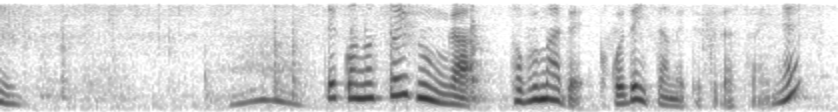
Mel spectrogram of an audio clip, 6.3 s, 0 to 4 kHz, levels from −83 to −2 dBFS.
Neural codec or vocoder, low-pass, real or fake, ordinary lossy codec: none; 3.6 kHz; real; none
